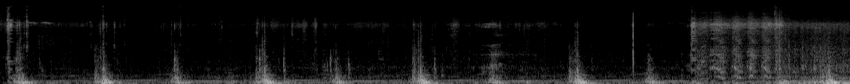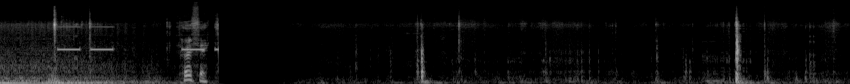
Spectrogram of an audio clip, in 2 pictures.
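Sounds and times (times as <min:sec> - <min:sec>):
low engine hum: 0:00.2 - 0:10.2.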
